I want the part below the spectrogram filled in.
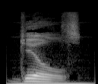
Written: gills

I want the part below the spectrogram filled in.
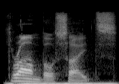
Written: thrombocytes

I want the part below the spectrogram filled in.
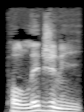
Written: polygyny

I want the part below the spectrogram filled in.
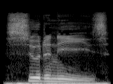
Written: Sudanese

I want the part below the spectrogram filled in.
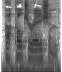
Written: acculturation

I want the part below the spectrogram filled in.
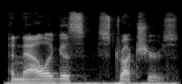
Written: analogous structures

